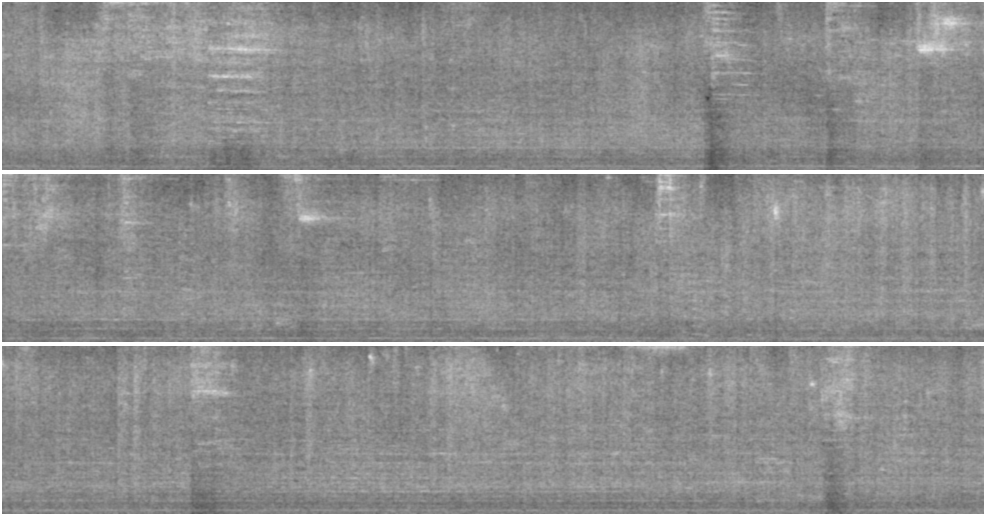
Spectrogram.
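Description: Freight train of coal hopper cars rolling past at close range: a loud, steady rumble of steel wheels on the rails, with a steady wheel-squeal tone running through it.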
